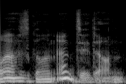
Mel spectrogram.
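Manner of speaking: low mumble with lips barely parted; softly mumbled, words run together; mumbling. Shown as a demonstration. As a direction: mutter it without opening your mouth. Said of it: "It's a mumble".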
